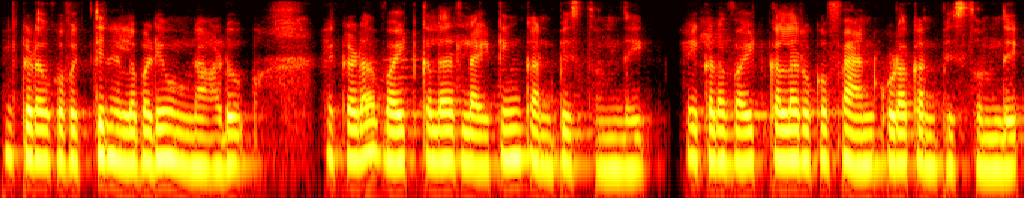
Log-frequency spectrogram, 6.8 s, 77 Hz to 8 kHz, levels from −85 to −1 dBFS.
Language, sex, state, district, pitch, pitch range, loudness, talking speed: Telugu, female, Telangana, Hyderabad, 185 Hz, 170-195 Hz, -18 LUFS, 150 wpm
